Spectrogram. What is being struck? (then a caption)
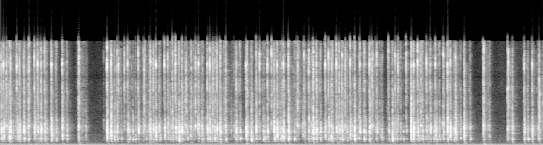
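Mechanical keyboard with plastic keycaps. Both hands type with their fingertips on a mechanical keyboard with plastic keycaps and clicky blue switches. The result is a fast, steady stream of sharp, bright clicks with almost no ring, broken by a few short pauses.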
